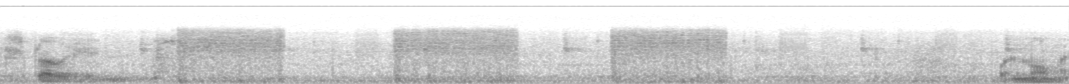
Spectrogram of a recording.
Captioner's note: electricity crackling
